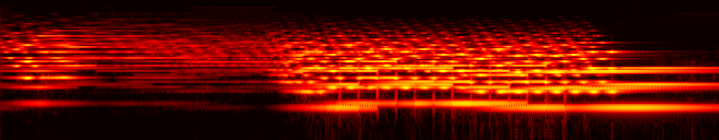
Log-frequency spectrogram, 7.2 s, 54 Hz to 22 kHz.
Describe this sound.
Mind Ambient 14
This is the Nord Lead 2, It's my new baby synth, other than the Micron this thing Spits out mad B.O.C. and Cex like strings and tones, these are some MIDI rythms made in FL 8 Beta.
ambient, backdrop, background, electro, glitch, idm, melody, nord, rythm, soundscape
